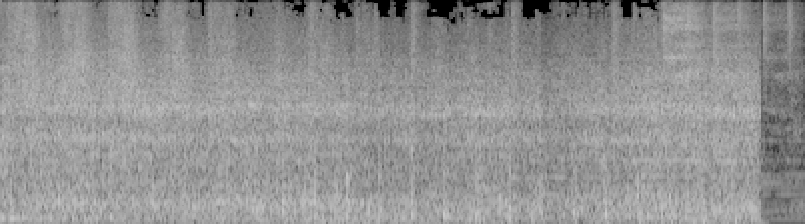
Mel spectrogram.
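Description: Steam locomotive and its coaches passing close by: a loud, dense, steady rumble and clatter of the train on the rails. It cuts off abruptly just before the end and music takes over.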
